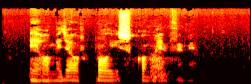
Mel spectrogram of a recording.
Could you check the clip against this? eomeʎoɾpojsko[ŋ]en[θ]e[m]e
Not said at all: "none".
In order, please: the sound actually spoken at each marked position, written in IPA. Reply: m, θ, m

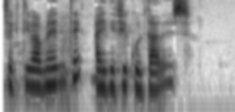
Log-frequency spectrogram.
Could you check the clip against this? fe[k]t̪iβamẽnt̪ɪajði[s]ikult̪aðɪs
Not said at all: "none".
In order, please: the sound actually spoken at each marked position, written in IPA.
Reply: k, f

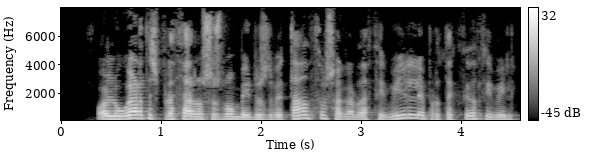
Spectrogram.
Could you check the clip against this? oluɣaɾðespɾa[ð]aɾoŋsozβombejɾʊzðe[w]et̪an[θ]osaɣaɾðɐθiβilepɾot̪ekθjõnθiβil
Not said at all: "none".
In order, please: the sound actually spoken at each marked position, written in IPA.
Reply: θ, β, θ

